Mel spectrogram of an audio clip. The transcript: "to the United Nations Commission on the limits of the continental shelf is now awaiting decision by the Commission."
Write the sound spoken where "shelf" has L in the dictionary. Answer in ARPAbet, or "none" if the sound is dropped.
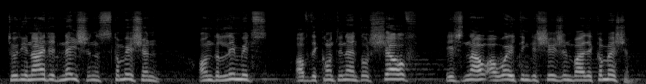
L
